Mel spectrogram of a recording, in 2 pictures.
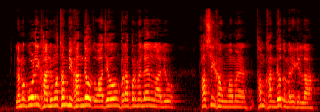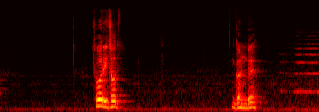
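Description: A young man talks with animation close to a phone microphone, in short bursts.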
